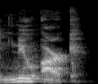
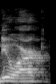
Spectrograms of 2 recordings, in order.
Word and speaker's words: Newark: No, it's actually Newark. No, that's how they pronounce it, in Newark, Delaware. And it's Newark, New Jersey. – Is it two words? – No, it's one word, but they pronounce it that way.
